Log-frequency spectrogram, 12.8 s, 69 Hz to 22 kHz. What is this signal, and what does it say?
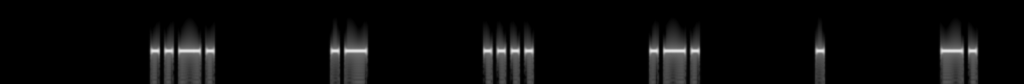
Morse code, heard as a keyed tone, about 14 wpm, spaced as for 5 wpm, 680 Hz. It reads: FAHREN
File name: Morsekurs / Witze / Witz 16 Januar 2024 25 F70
